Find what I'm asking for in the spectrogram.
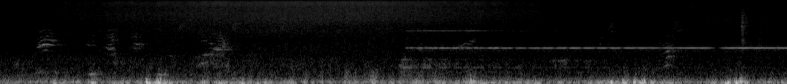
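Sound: bell ringing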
